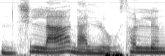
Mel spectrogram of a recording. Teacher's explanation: 니은은 리을의 앞이나 뒤에서 리을로 발음한다. 유음이 아니었던 니은이 리을로 발음되는 현상입니다. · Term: 유음화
